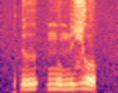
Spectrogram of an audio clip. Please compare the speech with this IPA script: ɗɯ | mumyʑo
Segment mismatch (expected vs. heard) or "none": none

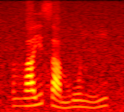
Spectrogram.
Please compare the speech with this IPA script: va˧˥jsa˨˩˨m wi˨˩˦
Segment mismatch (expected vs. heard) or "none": none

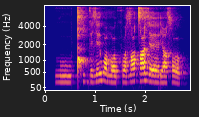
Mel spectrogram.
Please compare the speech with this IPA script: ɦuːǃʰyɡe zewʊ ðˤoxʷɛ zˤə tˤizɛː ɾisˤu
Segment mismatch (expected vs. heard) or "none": y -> i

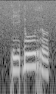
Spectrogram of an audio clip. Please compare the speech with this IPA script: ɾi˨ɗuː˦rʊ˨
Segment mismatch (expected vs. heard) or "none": none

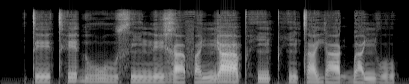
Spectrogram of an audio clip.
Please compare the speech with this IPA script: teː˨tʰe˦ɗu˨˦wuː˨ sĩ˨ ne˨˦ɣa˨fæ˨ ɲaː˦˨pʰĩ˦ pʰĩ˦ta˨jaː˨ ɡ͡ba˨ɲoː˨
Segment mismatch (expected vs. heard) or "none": æ˨ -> a˨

